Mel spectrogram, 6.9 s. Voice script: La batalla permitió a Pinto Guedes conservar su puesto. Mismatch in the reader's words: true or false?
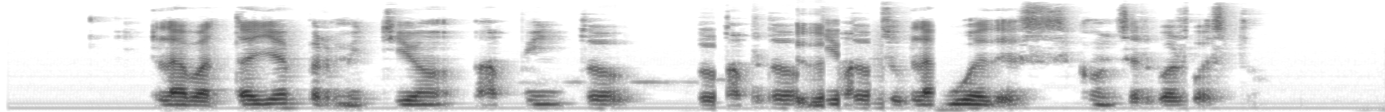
true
